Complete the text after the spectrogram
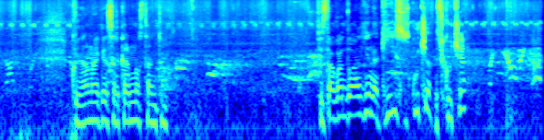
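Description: A man speaks loudly and urgently close by.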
